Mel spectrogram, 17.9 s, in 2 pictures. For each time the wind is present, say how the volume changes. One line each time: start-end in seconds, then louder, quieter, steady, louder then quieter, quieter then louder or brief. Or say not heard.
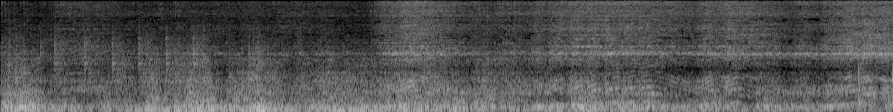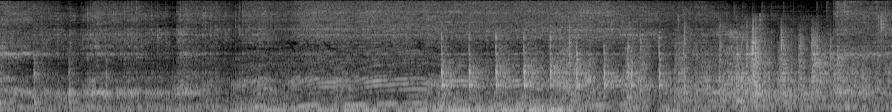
0.0-17.8 quieter then louder.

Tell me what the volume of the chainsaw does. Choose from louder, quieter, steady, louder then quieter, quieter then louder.
louder.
